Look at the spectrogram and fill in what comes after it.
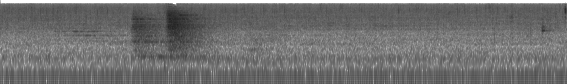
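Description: Bread patty frying in a shallow pan of oil: a faint hiss of the oil over a steady low hum, with a brief louder sizzle about a second and a half in.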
